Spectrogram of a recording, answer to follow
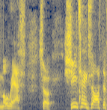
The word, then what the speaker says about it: Morath: So she's like, oh, say Eskra fucking flies back to fucking Marith. I said it right? Say okay, damn it, yeah. Morath. Yeah, I said like Mike Tyson, Morath.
